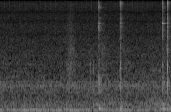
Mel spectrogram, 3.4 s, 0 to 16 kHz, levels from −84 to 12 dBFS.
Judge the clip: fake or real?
real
